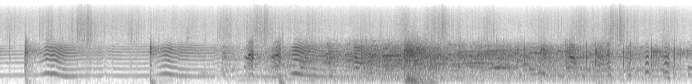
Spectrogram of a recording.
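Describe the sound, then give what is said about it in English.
A sound man's sound effect of a man swatting flies: a wavering, droning fly buzz is cut by three sharp slaps over a few seconds, then a burst of audience laughter and applause swells and fills the rest. “Now, suppose they give me a script calling for a man swatting flies.”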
